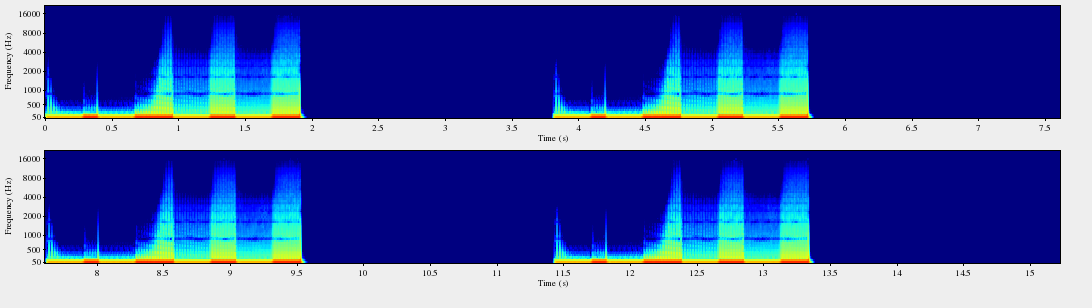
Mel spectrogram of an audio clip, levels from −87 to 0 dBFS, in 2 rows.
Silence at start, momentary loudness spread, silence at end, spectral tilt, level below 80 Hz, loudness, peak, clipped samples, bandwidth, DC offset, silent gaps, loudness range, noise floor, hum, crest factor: 0 s; 12 LU; 1.85 s; -8.5 dB/octave; -22 dBFS; -24 LUFS; -10 dBFS; under 0.1%; 3.6 kHz; under 0.1%; 1.96-3.78 s, 5.77-7.60 s, 9.58-11.40 s; 3 LU; under -90 dBFS; none; 12 dB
